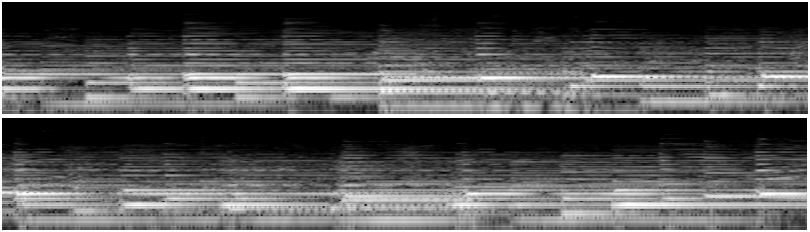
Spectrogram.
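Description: Slow instrumental piano music of held chords and a simple moving melody, coming in suddenly right at the start.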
